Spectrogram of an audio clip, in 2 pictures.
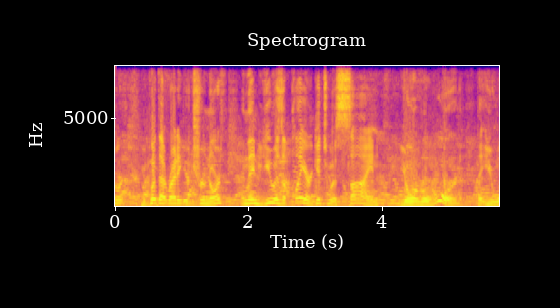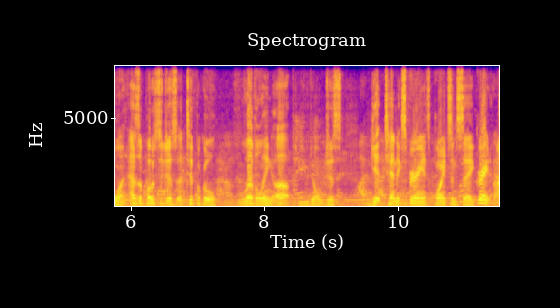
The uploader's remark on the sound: comes to you live from Imaginarium 2017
